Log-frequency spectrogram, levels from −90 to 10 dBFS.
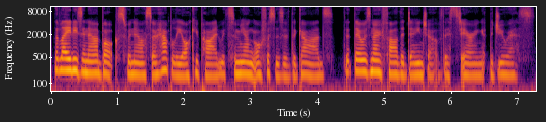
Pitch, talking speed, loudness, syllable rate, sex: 185 Hz, 240 wpm, -20 LUFS, 5.9 syllables/s, female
